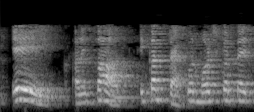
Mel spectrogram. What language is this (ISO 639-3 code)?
mar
